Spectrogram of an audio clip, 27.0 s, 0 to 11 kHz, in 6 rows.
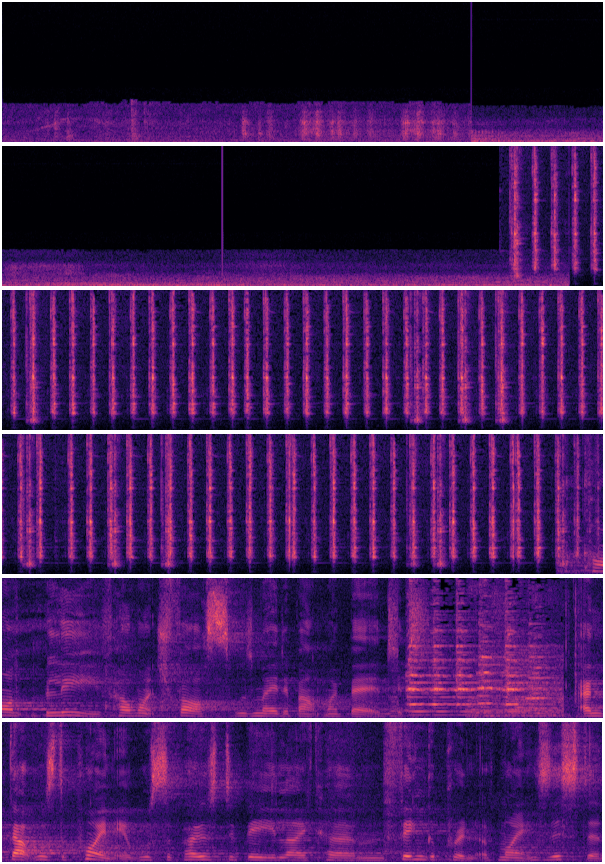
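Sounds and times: loud low rumble: 3.5s - 8.3s
rapid sharp clicks: 8.3s - 18.0s.

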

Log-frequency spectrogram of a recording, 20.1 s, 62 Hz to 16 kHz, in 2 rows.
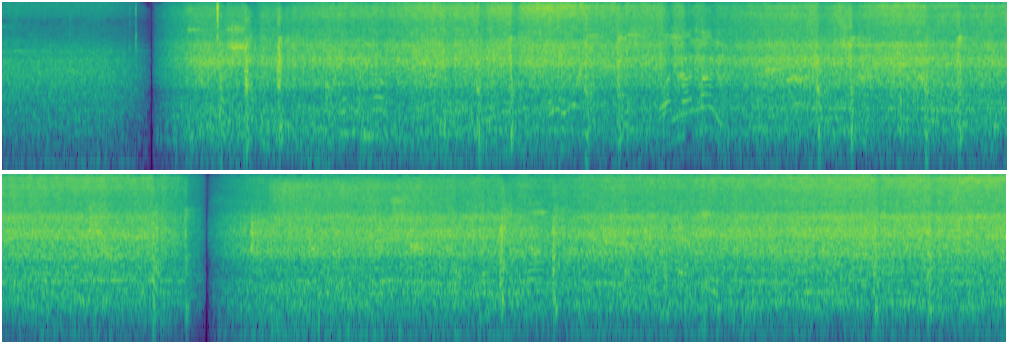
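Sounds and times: rumble of train moving: 0.0s - 20.0s
train wheels clicking over rail joints: 4.7s - 6.4s, 8.1s - 9.8s, 18.7s - 19.7s.

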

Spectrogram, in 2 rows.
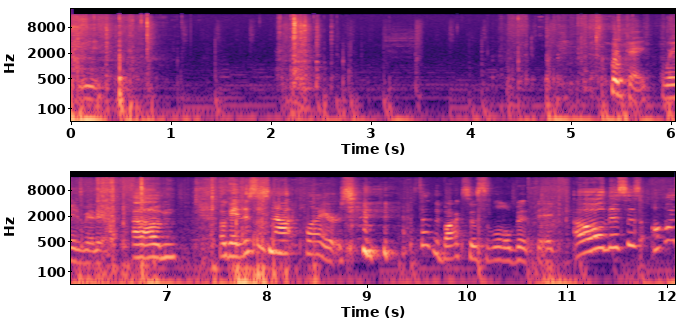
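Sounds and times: cardboard and plastic rustling: 0.0s - 1.2s, 4.1s - 12.0s
background music: 0.0s - 12.0s.

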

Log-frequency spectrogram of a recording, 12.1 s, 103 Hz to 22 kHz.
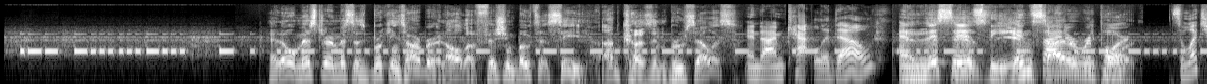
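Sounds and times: morse code beeping: 0.2s - 12.0s.

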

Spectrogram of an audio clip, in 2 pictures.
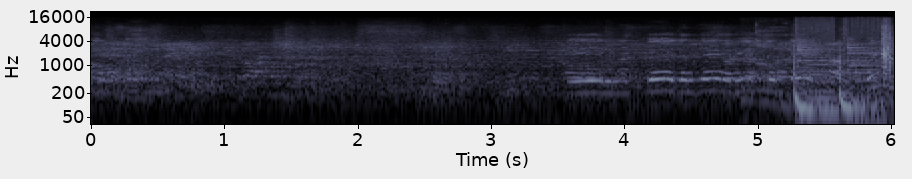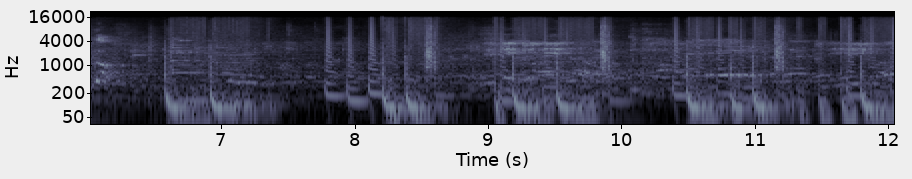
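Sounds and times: faint speech: 2.7s - 12.0s.

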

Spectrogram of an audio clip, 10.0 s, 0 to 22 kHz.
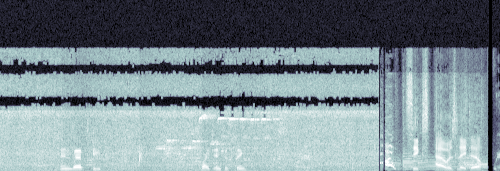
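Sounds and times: rushing outdoor noise with hiss: 0.0s - 7.6s.

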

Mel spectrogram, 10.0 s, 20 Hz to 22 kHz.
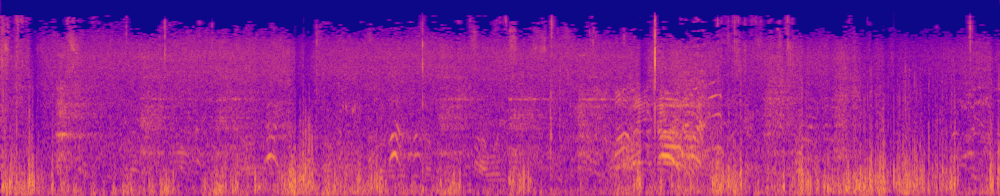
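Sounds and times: distant voices calling and shouting: 0.0s - 10.0s
wind rumbling on microphone: 0.0s - 10.0s.

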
